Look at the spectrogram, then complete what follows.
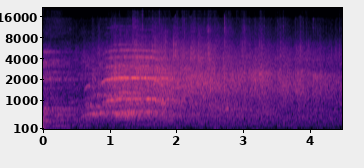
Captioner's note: applause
